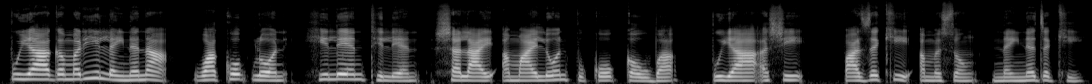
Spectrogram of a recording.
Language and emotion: Manipuri, neutral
